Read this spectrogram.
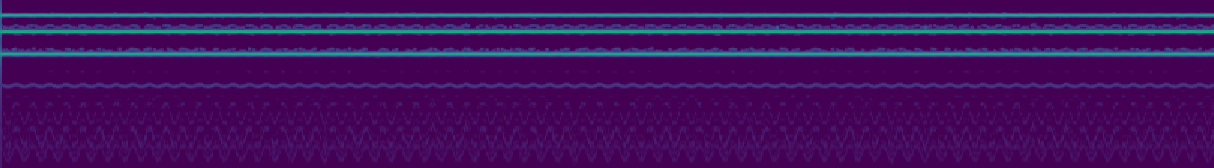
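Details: Steady layered high-pitched ringing tones with a faint pulsing murmur underneath; a simulation of one person's long-standing tinnitus, which began after standing right by an amp at a concert.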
